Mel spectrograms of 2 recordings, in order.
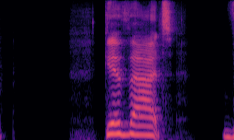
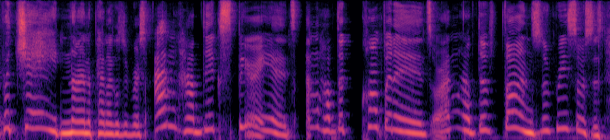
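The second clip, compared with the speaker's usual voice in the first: whiny doubting viewer; 8 semitones higher than usual. Retold or imitated. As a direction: play the doubter listing excuses. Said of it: "But you're like".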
